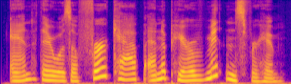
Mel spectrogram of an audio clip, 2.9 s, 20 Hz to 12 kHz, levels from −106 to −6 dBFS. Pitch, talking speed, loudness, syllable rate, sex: 205 Hz, 270 wpm, -18 LUFS, 5.6 syllables/s, female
